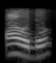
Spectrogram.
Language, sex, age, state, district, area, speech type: Kannada, male, 30-45, Karnataka, Uttara Kannada, rural, conversation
